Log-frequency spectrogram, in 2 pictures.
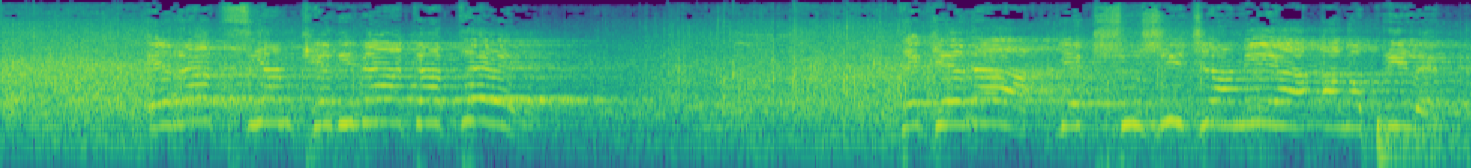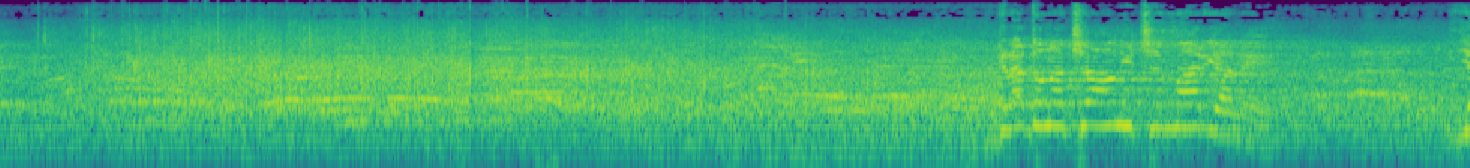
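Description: An elderly woman sings loudly through a microphone and loudspeakers.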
